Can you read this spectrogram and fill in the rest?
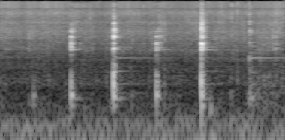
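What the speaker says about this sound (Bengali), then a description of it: "আলু সেদ্ধ আলুটা দিয়ে নাড়াচাড়া করে" Boiled potato being stirred into fried spice mix in a pan, a few sharp spatula scrapes and taps spaced roughly a quarter second apart over a faint sizzle.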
